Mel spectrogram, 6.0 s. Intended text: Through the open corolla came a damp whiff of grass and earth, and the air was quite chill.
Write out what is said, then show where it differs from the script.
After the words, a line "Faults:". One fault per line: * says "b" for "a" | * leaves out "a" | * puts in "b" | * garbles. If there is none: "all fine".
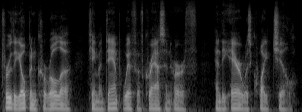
Through the open corolla came a damp whiff of grass and earth, and the air was quite chill.
Faults:
all fine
